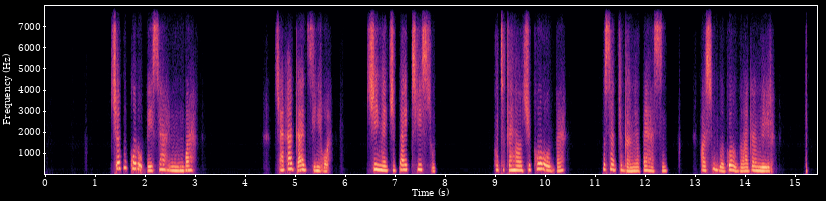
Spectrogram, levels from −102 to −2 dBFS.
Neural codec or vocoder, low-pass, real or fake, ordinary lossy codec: codec, 16 kHz, 0.5 kbps, FreqCodec, smaller model; 7.2 kHz; fake; Opus, 32 kbps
